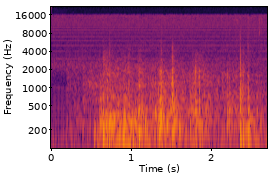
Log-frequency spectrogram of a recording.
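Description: Thunder rolls in low, heavy rumbles over a steady hiss of falling rain, with a few sharper crackles near the end. No one speaks.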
